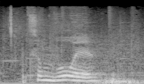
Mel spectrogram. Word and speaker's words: Zum Wohl: Zum Wohl.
